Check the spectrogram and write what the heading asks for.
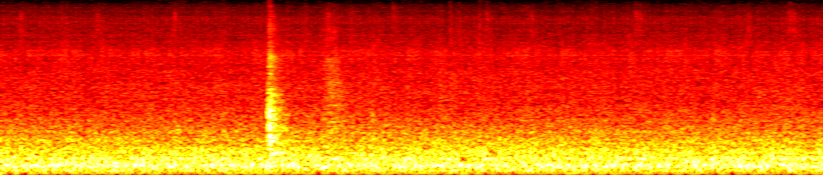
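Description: Steady low room hum in a quiet classroom, with a single sharp click about two seconds in.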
